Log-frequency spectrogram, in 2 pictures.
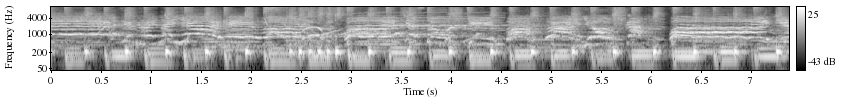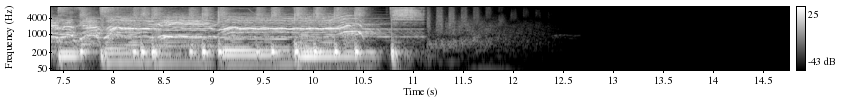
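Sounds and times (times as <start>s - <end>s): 
chastushki comic folk ditties sung as Baba Yaga witches: 0.0s - 11.0s.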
